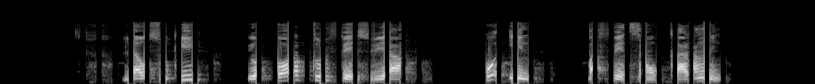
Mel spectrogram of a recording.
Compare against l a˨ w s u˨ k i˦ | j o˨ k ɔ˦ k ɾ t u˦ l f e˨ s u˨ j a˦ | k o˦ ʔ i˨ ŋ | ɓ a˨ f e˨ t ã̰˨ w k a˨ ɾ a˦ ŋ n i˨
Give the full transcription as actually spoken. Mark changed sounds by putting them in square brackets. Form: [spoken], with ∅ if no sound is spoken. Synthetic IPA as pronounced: l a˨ w s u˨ k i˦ | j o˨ [p] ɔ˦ [∅] ɾ t u˦ l f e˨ s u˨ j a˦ | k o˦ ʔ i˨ [n] | ɓ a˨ f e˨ [s] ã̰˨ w k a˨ ɾ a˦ ŋ n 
